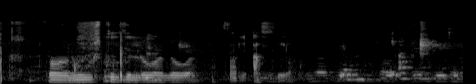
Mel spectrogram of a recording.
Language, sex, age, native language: Icelandic, male, 14, Icelandic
